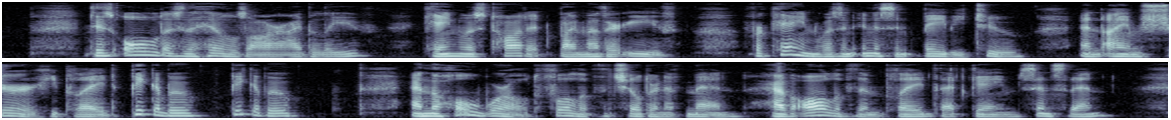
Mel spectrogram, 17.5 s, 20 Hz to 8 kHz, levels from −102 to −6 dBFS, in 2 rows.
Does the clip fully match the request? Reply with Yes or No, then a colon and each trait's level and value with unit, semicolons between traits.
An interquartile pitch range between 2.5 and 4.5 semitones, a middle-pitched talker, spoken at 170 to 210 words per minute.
No: average, 4.2 semitones; low, 115 Hz; average, 180 wpm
